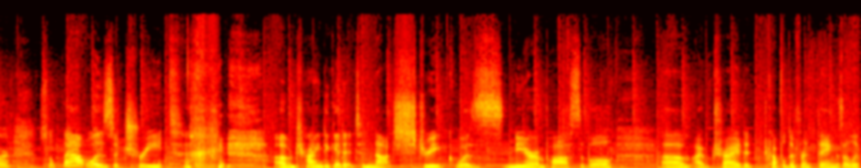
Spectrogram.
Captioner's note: laughs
